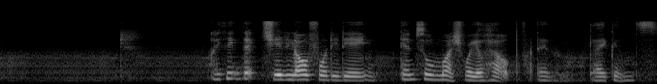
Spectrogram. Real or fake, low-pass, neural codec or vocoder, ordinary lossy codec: fake; none; codec, 16 kHz, 0.5 kbps, FunCodec, trained on LibriTTS, 25 frames a second; none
